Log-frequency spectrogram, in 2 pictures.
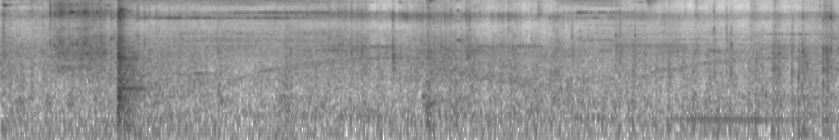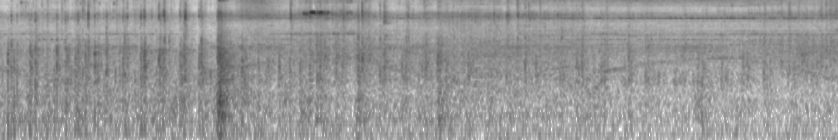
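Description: Passenger train coaches rolling slowly alongside the platform as the train pulls in, with a steady rumble and a few sharp knocks and clanks.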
